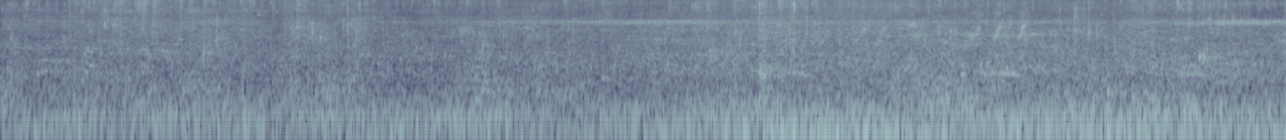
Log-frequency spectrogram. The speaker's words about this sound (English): I can hear various sounds of nature in this place, such as the sound of river lapping the bank, the sound of birds and seagull chirping, and even the sound of a passing ship.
